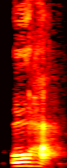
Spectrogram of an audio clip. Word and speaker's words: hoja: Hoja. Ajá, Hola. la No, no, hoja, no sonida.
